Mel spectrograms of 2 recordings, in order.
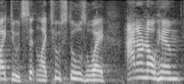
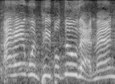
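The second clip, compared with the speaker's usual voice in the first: usual speaking voice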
